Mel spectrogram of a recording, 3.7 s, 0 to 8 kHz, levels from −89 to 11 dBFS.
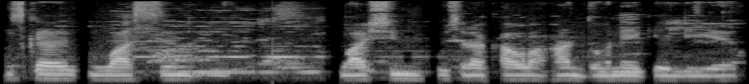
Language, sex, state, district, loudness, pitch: Hindi, male, Bihar, Darbhanga, -22 LUFS, 115 Hz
